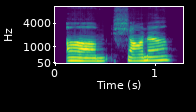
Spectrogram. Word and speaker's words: Shona: What I'm going to do is I'm going to do a little bit more digging into Shauna or Shona. I think it's pronounced Shona.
